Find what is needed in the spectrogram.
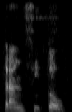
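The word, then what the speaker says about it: transitó: la tercera si la observen tránsito luego tenemos tránsito y por último tránsito observen como en estas palabras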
